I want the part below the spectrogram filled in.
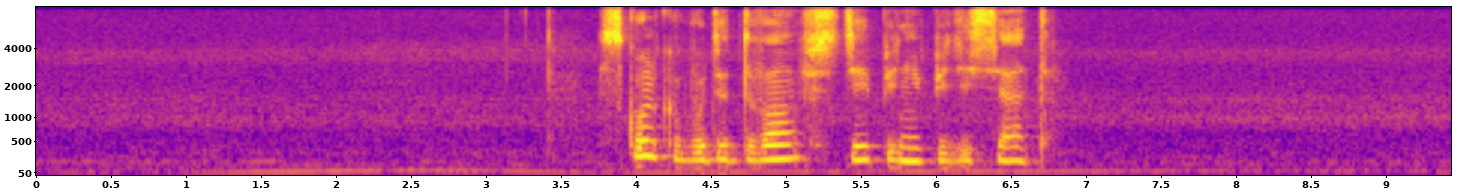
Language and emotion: Russian, sad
